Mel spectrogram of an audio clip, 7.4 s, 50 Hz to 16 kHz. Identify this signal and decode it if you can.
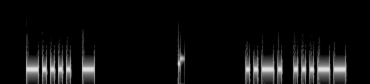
Morse code, heard as a keyed tone, about 15 wpm, 700 Hz. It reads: 6 T F 3
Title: Single-Letter Single-Number 15wpm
